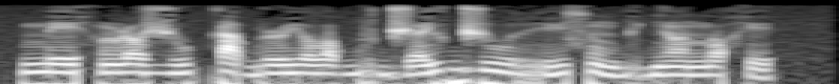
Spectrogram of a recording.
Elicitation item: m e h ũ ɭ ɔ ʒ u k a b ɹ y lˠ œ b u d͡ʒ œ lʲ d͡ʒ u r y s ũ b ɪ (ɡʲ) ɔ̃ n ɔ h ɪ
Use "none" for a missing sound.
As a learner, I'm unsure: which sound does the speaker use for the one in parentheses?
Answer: ɡʲ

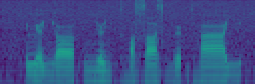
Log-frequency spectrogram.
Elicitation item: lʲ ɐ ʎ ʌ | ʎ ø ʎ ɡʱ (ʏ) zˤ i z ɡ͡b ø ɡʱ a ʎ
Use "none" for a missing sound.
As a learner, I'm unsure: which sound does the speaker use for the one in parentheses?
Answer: ə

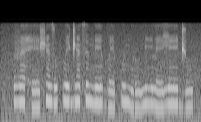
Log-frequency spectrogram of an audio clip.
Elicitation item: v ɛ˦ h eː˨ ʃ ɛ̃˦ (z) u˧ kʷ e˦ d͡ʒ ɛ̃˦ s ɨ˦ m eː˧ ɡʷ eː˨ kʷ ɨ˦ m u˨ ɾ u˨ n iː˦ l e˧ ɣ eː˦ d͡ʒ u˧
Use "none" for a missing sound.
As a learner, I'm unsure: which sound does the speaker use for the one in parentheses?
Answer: z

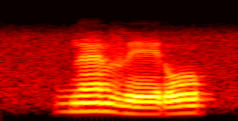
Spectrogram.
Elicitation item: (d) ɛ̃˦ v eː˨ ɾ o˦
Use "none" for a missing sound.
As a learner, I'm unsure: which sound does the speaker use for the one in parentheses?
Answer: d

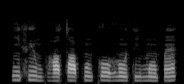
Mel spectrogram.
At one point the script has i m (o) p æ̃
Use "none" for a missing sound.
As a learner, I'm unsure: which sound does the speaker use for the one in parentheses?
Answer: õ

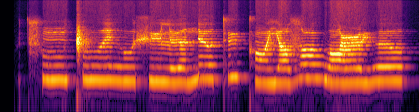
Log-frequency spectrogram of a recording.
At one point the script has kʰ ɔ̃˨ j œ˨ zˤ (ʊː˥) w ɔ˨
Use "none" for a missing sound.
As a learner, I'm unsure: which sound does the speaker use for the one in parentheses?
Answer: uː˥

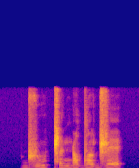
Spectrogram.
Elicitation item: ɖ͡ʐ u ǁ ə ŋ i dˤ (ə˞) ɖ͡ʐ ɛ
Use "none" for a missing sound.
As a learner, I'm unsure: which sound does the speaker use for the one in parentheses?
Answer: ə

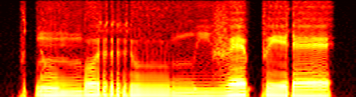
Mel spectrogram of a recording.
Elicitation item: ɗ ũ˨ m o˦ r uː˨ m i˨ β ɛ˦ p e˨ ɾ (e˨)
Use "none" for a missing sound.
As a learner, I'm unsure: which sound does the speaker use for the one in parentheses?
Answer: ɛ˨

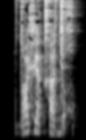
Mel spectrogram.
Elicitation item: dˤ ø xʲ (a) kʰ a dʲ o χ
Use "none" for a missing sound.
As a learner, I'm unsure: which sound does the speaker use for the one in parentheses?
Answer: a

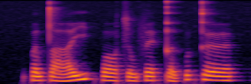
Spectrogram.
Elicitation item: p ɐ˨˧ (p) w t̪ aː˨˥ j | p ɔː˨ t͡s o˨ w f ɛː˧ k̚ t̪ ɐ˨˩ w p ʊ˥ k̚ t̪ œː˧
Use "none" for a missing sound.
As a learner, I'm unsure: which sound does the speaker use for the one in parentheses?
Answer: none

